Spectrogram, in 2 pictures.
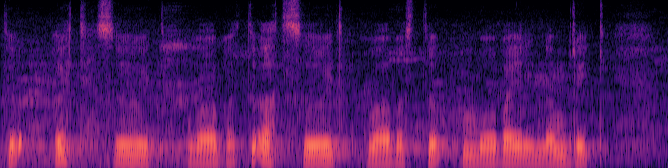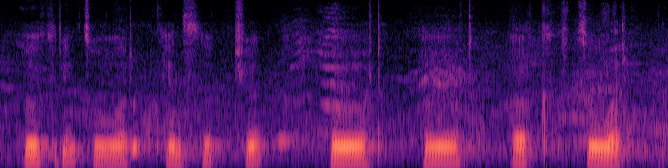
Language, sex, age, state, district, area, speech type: Kashmiri, male, 30-45, Jammu and Kashmir, Bandipora, rural, read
